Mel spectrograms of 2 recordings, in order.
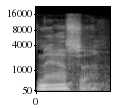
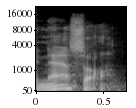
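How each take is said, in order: First: It is not said like the island Nassau. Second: It is said like the island Nassau. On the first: The speaker calls it right. "It's NASA" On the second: The speaker calls it wrong. "like the island"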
